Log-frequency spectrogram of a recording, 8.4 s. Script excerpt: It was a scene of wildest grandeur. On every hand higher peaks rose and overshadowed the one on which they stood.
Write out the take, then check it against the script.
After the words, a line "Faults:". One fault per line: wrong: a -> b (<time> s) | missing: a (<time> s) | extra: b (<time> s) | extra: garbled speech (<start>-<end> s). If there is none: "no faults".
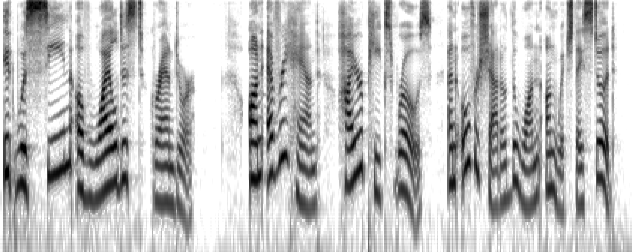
It was scene of wildest grandeur. On every hand higher peaks rose and overshadowed the one on which they stood.
Faults:
missing: a (0.4 s)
